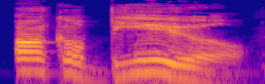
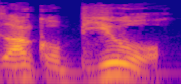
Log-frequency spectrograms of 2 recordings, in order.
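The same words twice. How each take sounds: First: It is said in a put-on announcer voice. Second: It is said in a plain conversational voice.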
